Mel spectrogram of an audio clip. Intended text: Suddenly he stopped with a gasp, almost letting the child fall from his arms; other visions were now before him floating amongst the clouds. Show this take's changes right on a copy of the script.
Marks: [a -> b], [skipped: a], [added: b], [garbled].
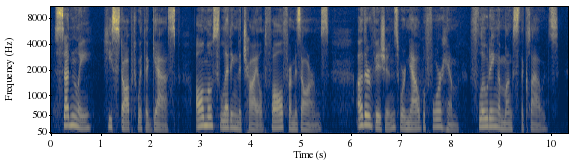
Suddenly he stopped with a gasp, almost letting the child fall from his arms; other visions were now before him floating amongst the clouds.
